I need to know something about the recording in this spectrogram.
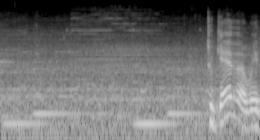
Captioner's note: construction sounds fade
